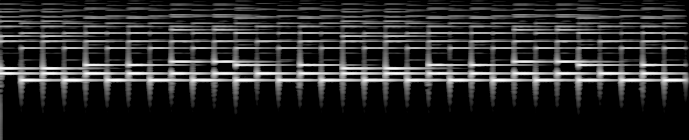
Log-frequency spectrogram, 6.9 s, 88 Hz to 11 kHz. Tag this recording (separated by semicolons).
thoughtful; mills; mono; cell-phone; ring; phone; ring-tone; alert; cell; 3; ring-alert; 8va; mojomills; jordan; mojo-mills; free; tone; 10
